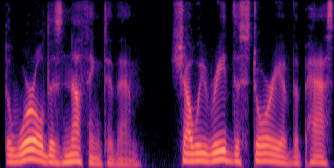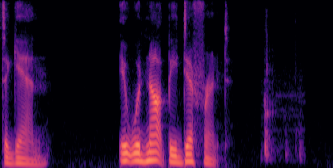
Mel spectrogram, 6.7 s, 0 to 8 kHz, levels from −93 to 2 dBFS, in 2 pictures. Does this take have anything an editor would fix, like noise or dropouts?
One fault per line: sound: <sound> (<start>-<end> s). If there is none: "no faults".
sound: sigh (5.9-6.4 s)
